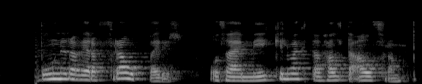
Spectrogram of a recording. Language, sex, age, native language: Icelandic, female, 40-49, Icelandic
